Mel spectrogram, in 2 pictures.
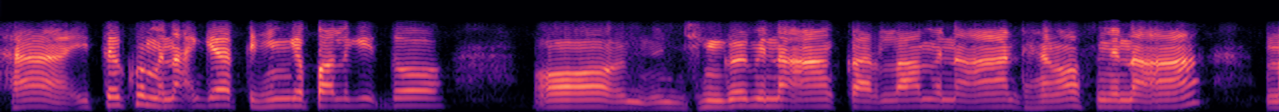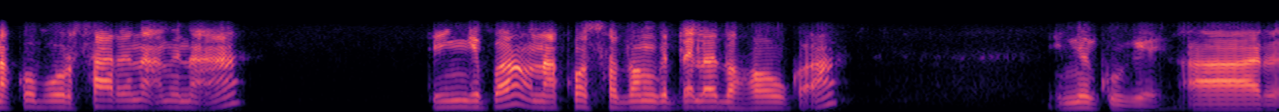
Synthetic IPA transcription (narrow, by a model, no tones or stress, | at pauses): hɛ̃it̪əkumɛna̰ʔɡɛjat̪iɦiŋɡɛpaləɡit̪̚ˀd̪ɔ | d͡ʒʱiŋɡəmɛnaʔakaɾlamɛnaʔaɖʱɛnɔsmɛnaʔaɔnakɔbɔɾsaɾɛnaʔmɛnaʔa | t̪iɦiŋɡɛpaɔnakɔsɔd̪ɔnɡɛt̪ɛʔlɛd̪ɔɦɔwka̰ʔa | ḭnəkuɡɛ̰aɾ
